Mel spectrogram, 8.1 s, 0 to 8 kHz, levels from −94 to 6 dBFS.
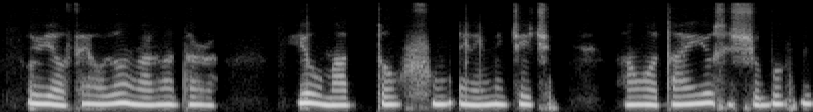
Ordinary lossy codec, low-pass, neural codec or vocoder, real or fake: MP3, 64 kbps; 7.2 kHz; codec, 16 kHz in and 24 kHz out, 1 kbps, XY-Tokenizer; fake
